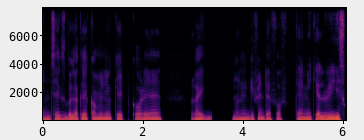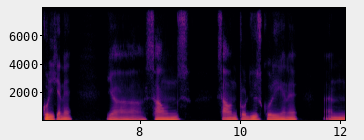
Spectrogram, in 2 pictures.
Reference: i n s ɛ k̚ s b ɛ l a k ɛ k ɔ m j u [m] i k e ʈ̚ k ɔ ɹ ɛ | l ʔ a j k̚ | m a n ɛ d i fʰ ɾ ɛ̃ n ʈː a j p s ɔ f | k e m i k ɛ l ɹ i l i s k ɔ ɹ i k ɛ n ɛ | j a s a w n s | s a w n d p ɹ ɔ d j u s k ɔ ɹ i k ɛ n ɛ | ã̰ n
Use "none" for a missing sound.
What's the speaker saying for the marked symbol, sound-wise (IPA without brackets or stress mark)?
n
